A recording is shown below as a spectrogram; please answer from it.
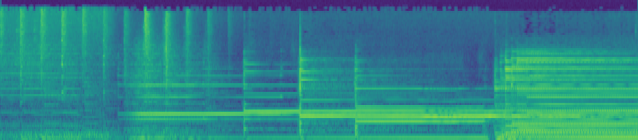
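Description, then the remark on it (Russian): Loud rock music from a rock band's album, with heavily distorted, effects-laden electric guitar, sustained chords ringing out with sharp strikes, building to a fuller, brighter band sound near the end. “Песни, э, две песни будем сегодня слушать э, с этого альбома, э, который так и называется ….”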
